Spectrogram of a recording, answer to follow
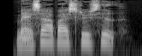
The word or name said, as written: massearbejdsløshed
